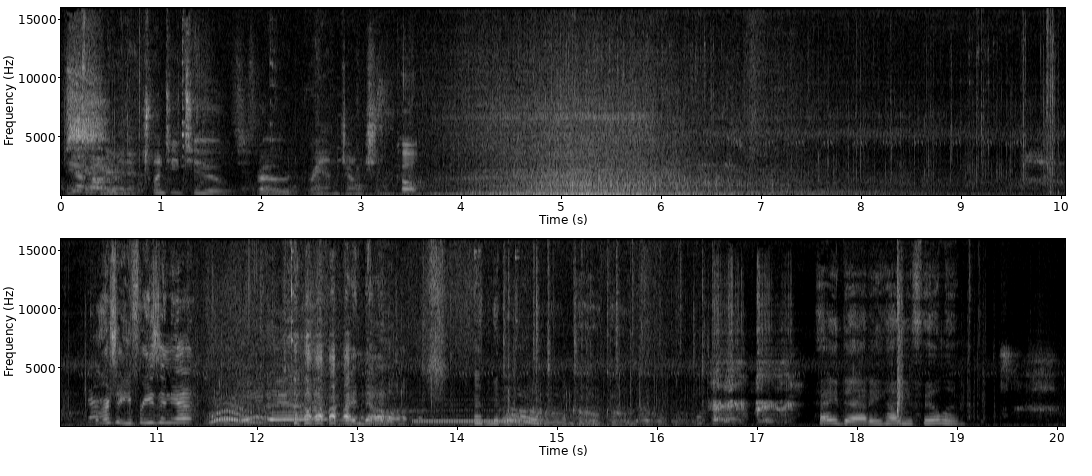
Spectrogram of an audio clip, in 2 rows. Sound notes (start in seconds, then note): 11.5 laughing; 13.1 phone rings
